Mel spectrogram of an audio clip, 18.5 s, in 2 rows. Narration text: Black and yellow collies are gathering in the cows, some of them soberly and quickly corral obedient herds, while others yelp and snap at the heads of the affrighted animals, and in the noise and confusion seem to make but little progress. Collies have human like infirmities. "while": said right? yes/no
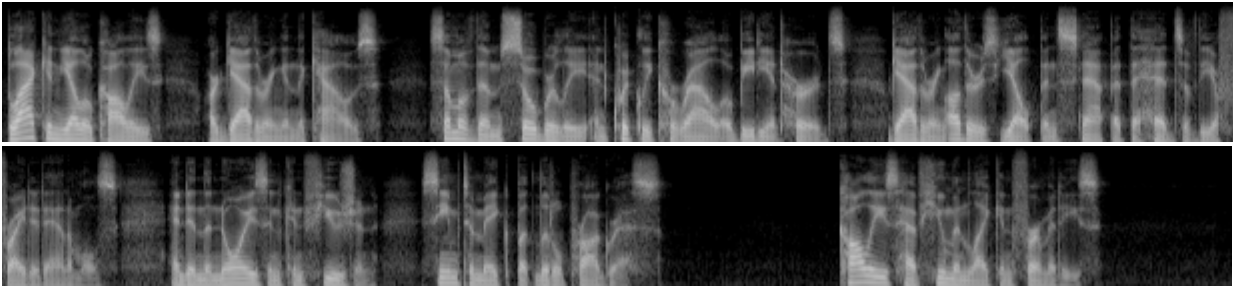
no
